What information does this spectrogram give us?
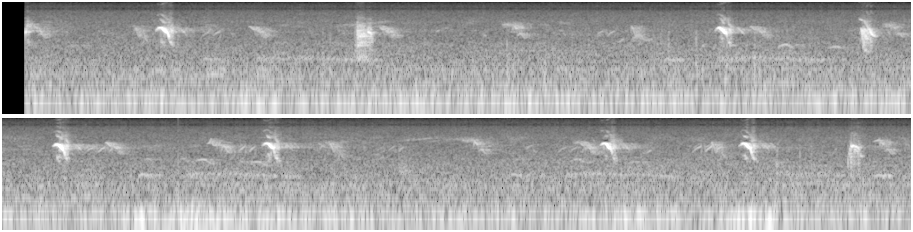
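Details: Weaver building a nest, giving sharp, high chirps at an irregular pace, about one a second, over a steady hiss of background noise.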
